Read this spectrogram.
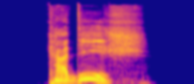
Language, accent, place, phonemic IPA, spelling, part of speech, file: German, Germany, Berlin, /kaˈdiːʃ/, Kaddisch, noun, De-Kaddisch.ogg
- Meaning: kaddish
